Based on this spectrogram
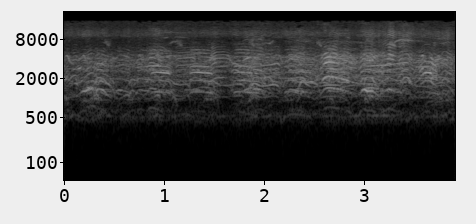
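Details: Black-tailed gull colony with parents and chicks, Teuri Island's Kurosaki coast in Hokkaido, Japan, 17 June 2021; a continuous wash of overlapping mewing calls, with brief clearer whistled notes rising above the crowd.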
